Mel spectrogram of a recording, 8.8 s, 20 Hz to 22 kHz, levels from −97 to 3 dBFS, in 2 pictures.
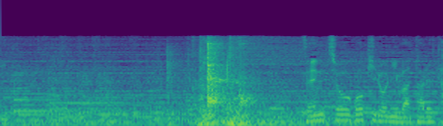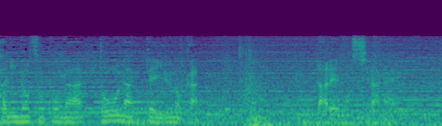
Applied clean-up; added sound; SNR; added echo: none; Sliding door / Slam; 1 dB; none.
